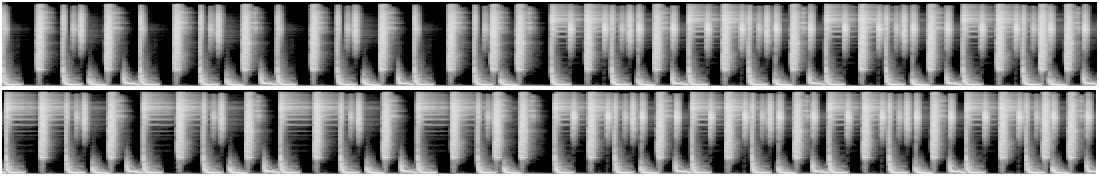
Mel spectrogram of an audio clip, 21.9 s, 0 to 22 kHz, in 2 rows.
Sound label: 175 BPM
